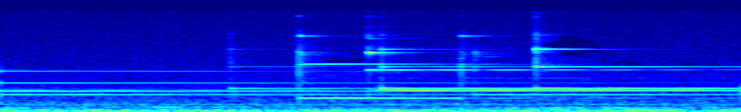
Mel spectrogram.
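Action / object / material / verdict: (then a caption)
shake / bamboo tube wind chime with metal rods / bamboo, metal / none. A bamboo Koshi wind chime, a hollow bamboo tube with metal rods inside and a wooden clapper, is held by its cord and shaken. The clapper strikes the rods in a loose, irregular series, adding bright, bell-like tones over notes that are already ringing. The tones sustain and overlap into a shimmering, layered wash that keeps ringing to the end of the clip.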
